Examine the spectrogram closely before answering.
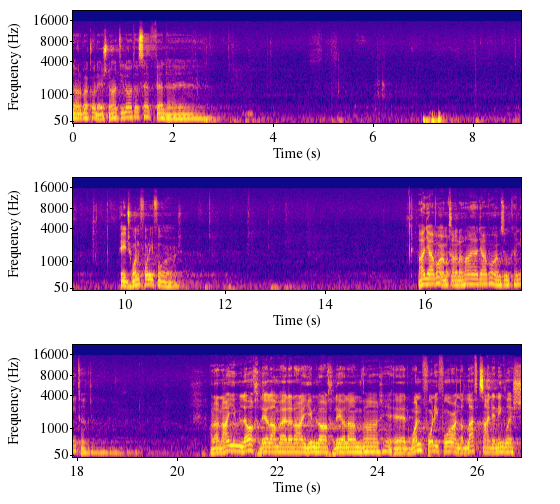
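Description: A man chants in a steady, melodic voice through a microphone in a large echoing hall.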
